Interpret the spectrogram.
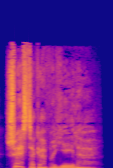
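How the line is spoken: Sudden squeaky gasp. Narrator (German): keuchte Lotte plötzlich mit piepsender Stimme

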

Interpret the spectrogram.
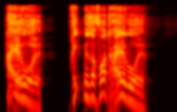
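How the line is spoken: Roaring. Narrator (German): brüllte

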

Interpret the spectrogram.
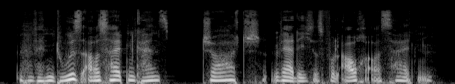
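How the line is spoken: Quiet. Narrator (German): sagte sie leise

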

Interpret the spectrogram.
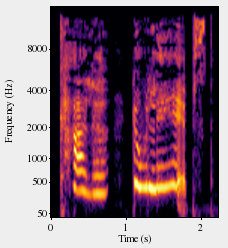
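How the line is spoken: Sobbing woman. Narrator (German): schluchzte sie

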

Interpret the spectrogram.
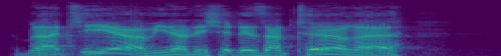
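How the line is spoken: Bellowing after them. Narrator (German): brüllte der Oberst hinter ihnen her

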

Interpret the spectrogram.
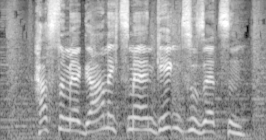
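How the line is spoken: Frantic scream into wind. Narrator (German): schrie sie mit wild durchdrehenden Augen in den Wind

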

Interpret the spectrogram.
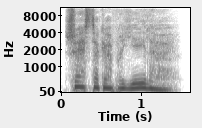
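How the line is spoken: Sudden squeaky gasp. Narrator (German): keuchte Lotte plötzlich mit piepsender Stimme

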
